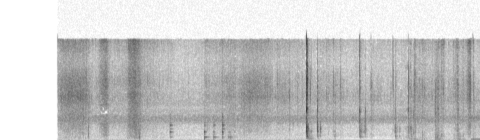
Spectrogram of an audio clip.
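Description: Faint, scattered light clicks and taps of a flat steel sewer rod being fed into a PVC leach-field pipe in a concrete distribution box. They follow a moment of dead silence at the start.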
